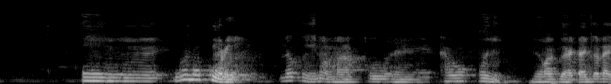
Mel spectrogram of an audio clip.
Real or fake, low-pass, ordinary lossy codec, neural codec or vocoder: fake; 14.4 kHz; MP3, 48 kbps; codec, 44.1 kHz, 3.4 kbps, Pupu-Codec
